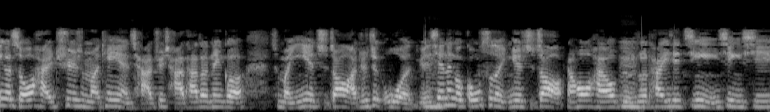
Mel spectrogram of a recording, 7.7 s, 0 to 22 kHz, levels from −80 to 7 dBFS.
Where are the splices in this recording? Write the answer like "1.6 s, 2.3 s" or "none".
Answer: 5.6 s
